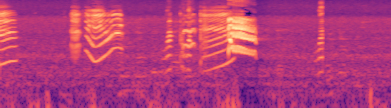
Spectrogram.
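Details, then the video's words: A pet talking Indian ringneck parakeet (rose-ringed parakeet) saying "mummy" gives a run of shrill, bending whistled syllables and harsh squawks, like a bird imitating a word, over a quiet room background. "mummybolne wala mittu"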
